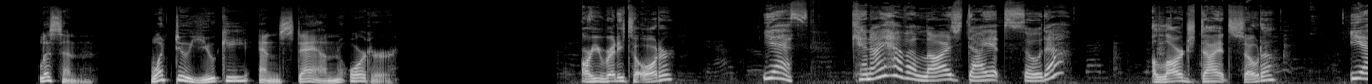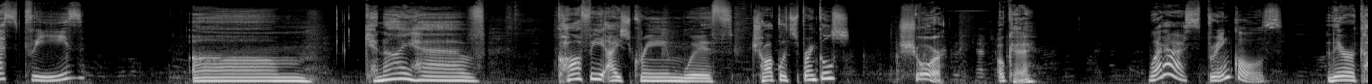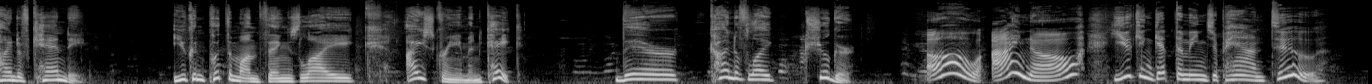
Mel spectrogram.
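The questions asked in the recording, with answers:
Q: What do Yuki and Stan order?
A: A large diet soda and coffee ice cream with chocolate sprinkles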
